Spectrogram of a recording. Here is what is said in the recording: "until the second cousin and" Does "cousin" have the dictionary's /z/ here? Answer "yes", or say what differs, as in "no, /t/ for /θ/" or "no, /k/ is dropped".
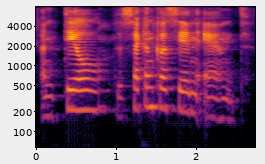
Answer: no, /s/ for /z/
